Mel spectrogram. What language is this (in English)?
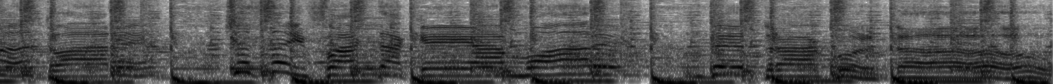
Romanian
